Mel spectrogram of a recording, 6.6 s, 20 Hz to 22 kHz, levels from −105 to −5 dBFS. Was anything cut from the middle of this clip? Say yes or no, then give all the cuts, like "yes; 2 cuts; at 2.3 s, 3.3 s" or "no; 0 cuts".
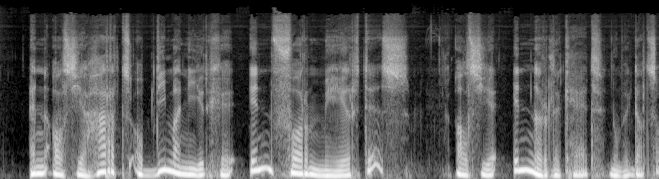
no; 0 cuts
